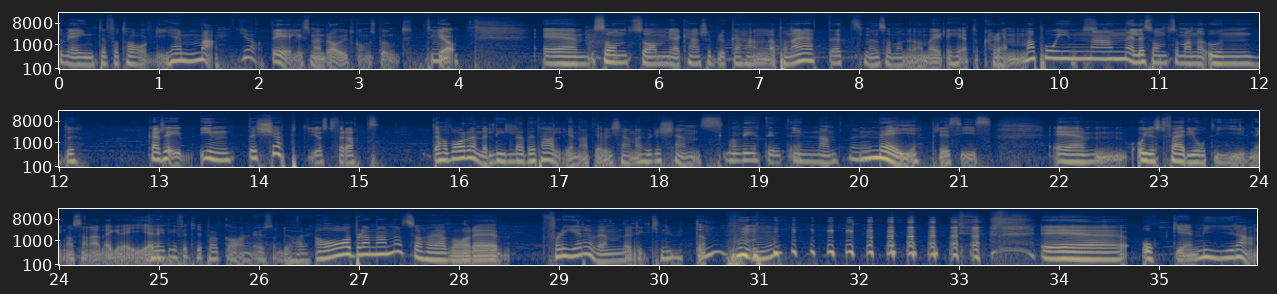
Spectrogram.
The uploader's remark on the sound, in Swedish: I avsnitt 20 träffar vi stickpoddskändisar som besöker "Sy och hantverksfestivalen" i Stockholm.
